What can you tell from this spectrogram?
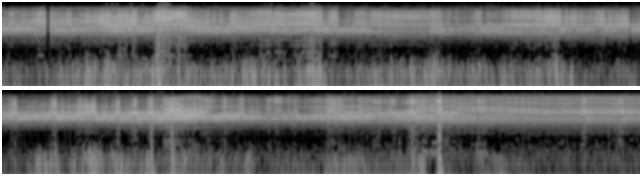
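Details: Male bear cicadas, many in the trees of a park in the Kansai region of Japan, singing a loud, continuous, hissing buzz that swells and fades slightly, with faint low rustling and handling noise beneath.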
